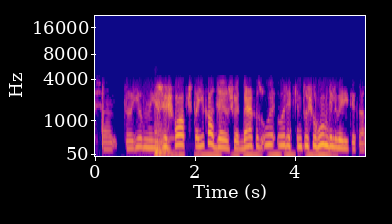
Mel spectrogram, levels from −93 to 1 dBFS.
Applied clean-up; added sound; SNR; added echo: classical method spectral subtraction.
